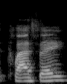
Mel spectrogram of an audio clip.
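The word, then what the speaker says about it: Clase: I could look at the Guardians right now and say, hey, is it, Saul, how do you say, Class A? Class A is their closer? Oh, yeah, Class A.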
